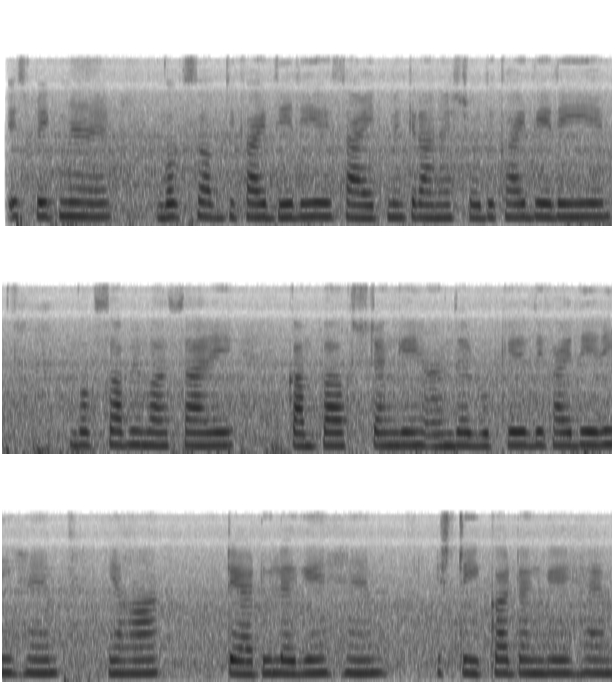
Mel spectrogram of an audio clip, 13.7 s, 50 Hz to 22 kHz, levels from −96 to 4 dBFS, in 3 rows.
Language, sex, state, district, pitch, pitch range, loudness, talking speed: Hindi, female, Uttar Pradesh, Budaun, 230 Hz, 225-235 Hz, -21 LUFS, 155 wpm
